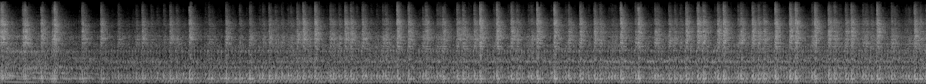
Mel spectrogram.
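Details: Maico 660 big-single two-stroke after new reeds, reed intake and jets: crisp even popping at a slow steady idle without stumbles; started and restarted easily, idle needed adjusting; runs well.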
